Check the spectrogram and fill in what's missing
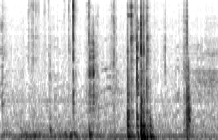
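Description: Scissors cut through card paper during greeting card making, a few quiet crisp snips and rustles close up, spaced irregularly.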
